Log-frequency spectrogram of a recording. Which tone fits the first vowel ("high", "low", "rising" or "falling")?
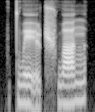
low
